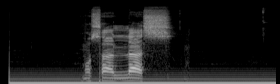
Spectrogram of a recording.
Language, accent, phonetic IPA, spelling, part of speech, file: Persian, Iran, [mo.sæl.lǽs], مثلث, noun, Fa-مثلث.ogg
- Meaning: triangle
